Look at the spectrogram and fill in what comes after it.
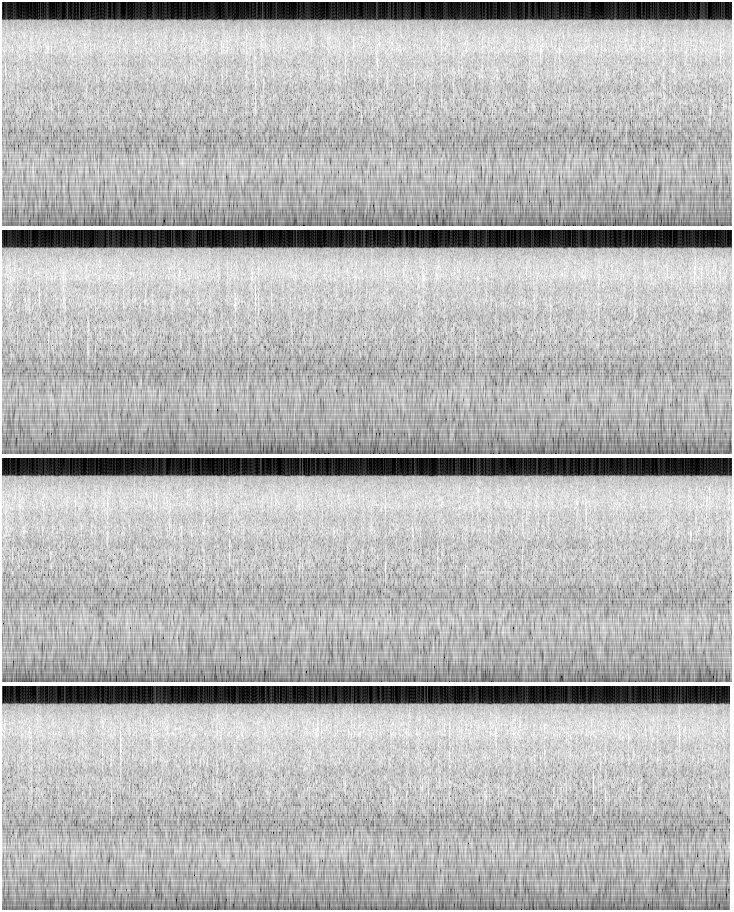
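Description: Steady rain falling: a rain ambience, an even hiss that does not change.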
